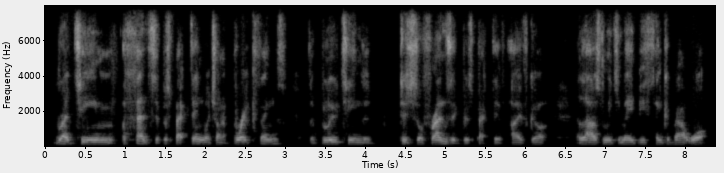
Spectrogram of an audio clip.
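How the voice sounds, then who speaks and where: Croaky, husky-voiced man presenting a webinar. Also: on the low side, warm tone, lo-fi sound. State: croaky, hoarse voice. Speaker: presenter, cyber security content author. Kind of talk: live webinar question-and-answer, casual professional.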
